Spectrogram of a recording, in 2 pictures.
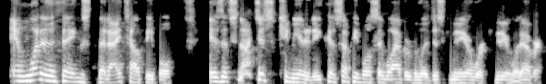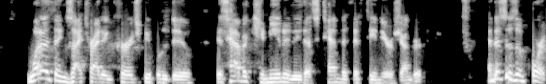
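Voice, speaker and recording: A man at medium pitch, animated and somewhat breathy, very fast, with big swings in loudness and lively intonation. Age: 60s. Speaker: entrepreneur and author. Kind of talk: podcast interview. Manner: animated storytelling.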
